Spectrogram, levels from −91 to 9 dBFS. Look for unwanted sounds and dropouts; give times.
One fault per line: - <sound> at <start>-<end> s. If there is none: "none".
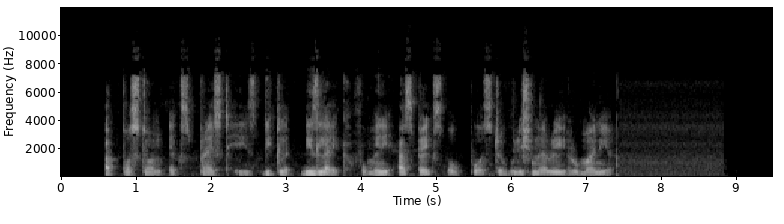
none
